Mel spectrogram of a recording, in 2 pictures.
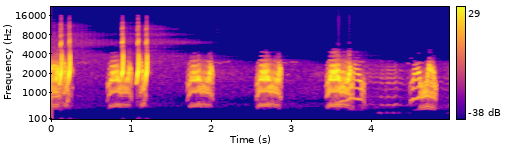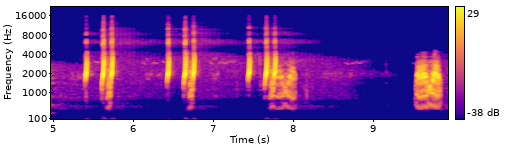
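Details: Repeated common quail calls: short rasping nasal bursts alternating with crisp, high double and triple pips over ten seconds, in a steady, rather uneven rhythm.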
